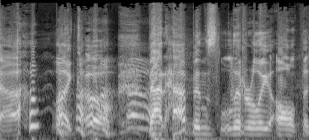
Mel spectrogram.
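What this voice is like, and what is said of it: Usual voice. Nothing is said of it.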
